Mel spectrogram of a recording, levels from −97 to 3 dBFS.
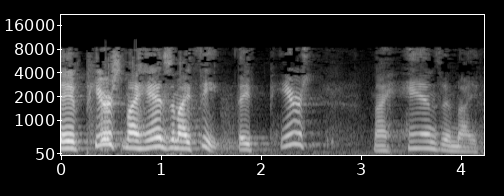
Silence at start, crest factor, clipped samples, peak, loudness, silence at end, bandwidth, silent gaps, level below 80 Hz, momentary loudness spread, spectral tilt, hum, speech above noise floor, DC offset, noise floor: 0 s; 18 dB; under 0.1%; 0 dBFS; -16 LUFS; 0.05 s; 8.8 kHz; none; -58 dBFS; 17 LU; -5 dB/octave; none; 34 dB; under 0.1%; -50 dBFS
